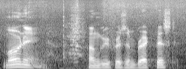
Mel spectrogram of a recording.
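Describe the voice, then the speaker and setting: A man's voice: lowish voice, expressive, normal speed, very noisy, lightly acted. A man playing a laconic, protective rifleman and trainer in an audio drama. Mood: matter-of-fact.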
